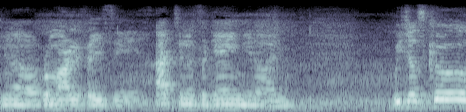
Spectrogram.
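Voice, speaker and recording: With audible room echo and noticeable background noise, a man speaks in a Jamaican accent. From Jamaica, Kingston. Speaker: actor and model. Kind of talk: interview. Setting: studio. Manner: casual, filler-heavy.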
